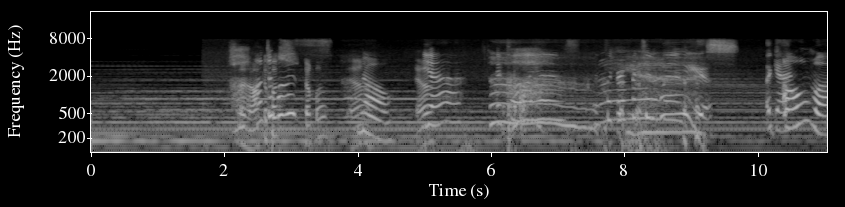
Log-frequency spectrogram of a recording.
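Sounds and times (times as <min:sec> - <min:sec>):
soft background music: 0:00.0 - 0:11.0
voices exclaiming: 0:02.1 - 0:04.3, 0:04.9 - 0:09.6.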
